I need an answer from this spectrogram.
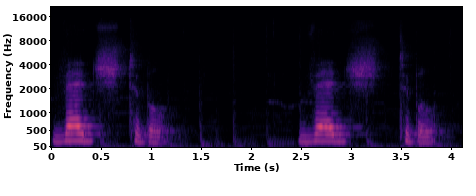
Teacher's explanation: We don't pronounce that second syllable.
